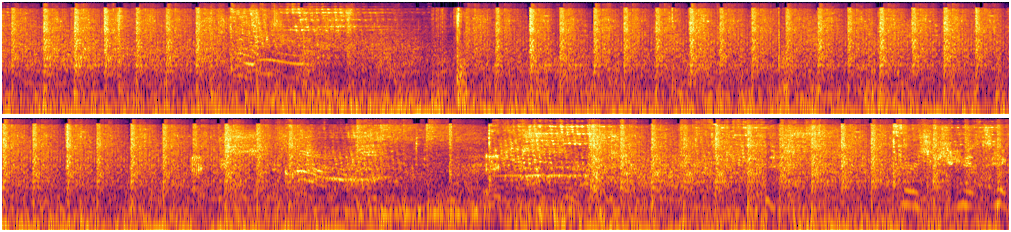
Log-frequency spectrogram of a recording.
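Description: Deathbringer machines in Horizon Zero Dawn firing nonstop, a dense, loud rattle of rapid machine-gun bursts and booms hammering steadily for about ten seconds, with a voice briefly underneath.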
